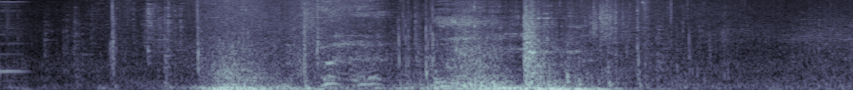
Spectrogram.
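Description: A heavy wooden chest creaks and thuds open.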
